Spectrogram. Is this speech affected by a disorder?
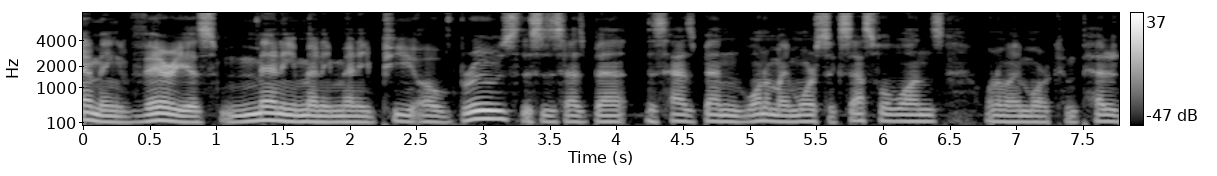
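No.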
